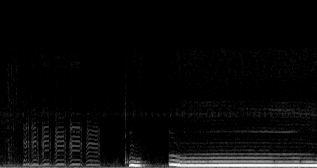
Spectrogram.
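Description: Female puter pelung, a long-voiced variety of the domestic ringneck dove, calling: a run of about six short soft notes, one brief louder note, then a single long steady note held for about three seconds that drops away at the end. This is the long drawn-out call a hen gives when calling for a male.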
